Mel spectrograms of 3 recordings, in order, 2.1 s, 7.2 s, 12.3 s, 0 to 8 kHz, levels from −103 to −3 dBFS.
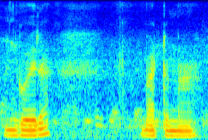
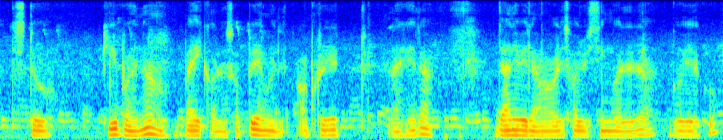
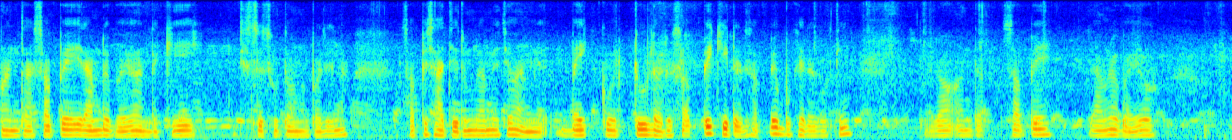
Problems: constant background noise, continuous background conversations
